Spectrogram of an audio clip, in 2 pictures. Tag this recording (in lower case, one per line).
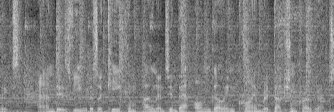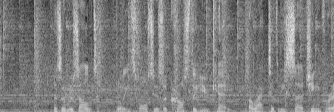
music
speech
